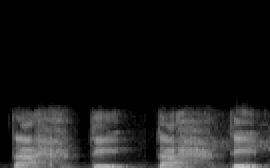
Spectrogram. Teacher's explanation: ہا کو حلق سے ادا کریں گے، زبان حلق کے بیچ سے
